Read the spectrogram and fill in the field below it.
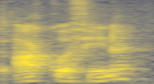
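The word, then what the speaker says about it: Awkwafina: hard name to say her name is aquafina so like the water I guess but yeah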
